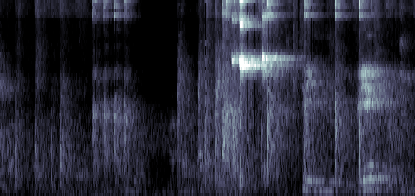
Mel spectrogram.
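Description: Table tennis rally: the celluloid-type ball clicking off the bats and the table in quick succession, growing loudest about five seconds in. A player shouts twice as the point ends.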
